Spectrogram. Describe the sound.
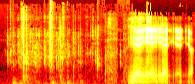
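Close, crisp keyboard typing, a quick irregular patter of key clicks for a couple of seconds, followed by a short burst of a person's voice as the typing stops.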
